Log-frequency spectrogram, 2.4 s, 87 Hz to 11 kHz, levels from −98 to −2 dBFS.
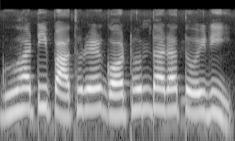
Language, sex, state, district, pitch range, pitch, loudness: Bengali, female, West Bengal, Alipurduar, 220-260 Hz, 255 Hz, -15 LUFS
